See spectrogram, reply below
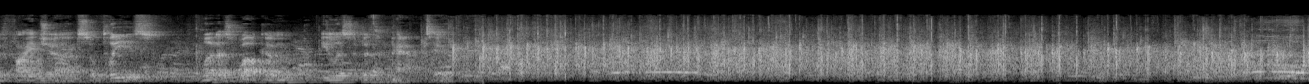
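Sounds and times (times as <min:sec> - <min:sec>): audience applauding: 0:04.3 - 0:13.0
faint voice: 0:12.4 - 0:13.0.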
